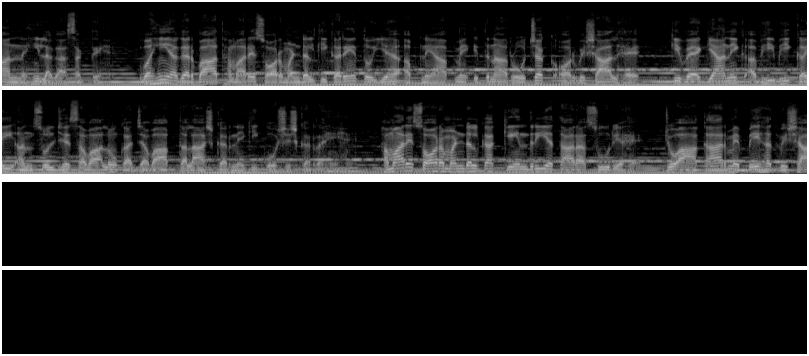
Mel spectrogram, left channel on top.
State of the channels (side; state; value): right; silent; digital silence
